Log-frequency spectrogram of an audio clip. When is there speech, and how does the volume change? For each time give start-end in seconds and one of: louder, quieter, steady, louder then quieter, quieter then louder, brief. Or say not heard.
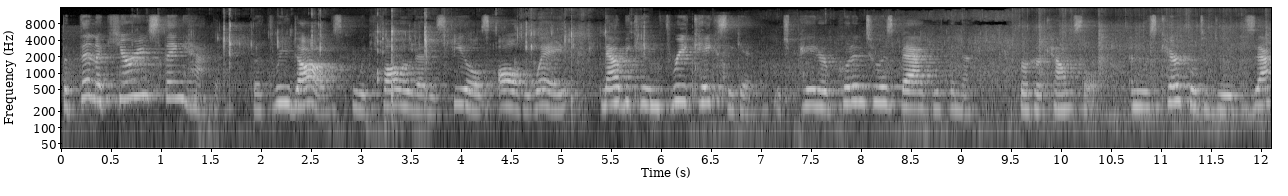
0.0-12.0 steady.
